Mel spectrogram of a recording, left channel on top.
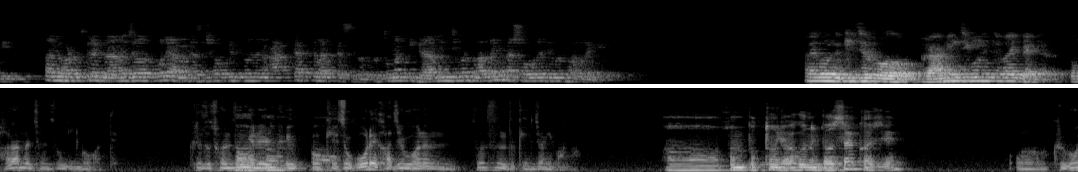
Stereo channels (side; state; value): both; different; correlation 0.00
